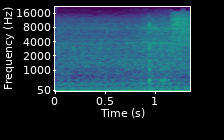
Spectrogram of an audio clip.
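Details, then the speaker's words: Car running after bad gas removed from tank and fresh gas added, check engine codes still to clear: steady low even rumble, no knocks, misses or surging; running normally. "after that everything will be good as you can hear the vehicle running"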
